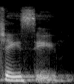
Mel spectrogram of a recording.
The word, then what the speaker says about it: Jesse: It's pronounced JC, but it's spelled a little bit wonky, so completely understandable mistake.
